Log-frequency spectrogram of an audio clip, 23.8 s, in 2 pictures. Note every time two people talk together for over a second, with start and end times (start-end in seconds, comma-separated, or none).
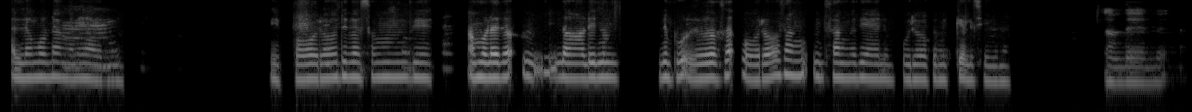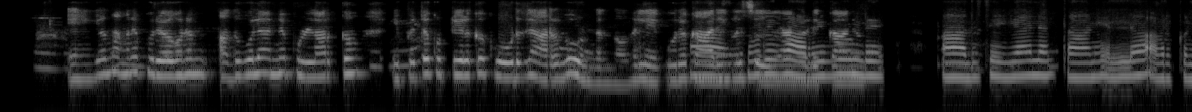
18.9-20.6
